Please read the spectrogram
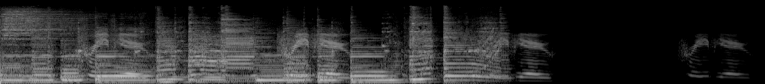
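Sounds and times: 
beat loop ending: 0.0 - 3.8.

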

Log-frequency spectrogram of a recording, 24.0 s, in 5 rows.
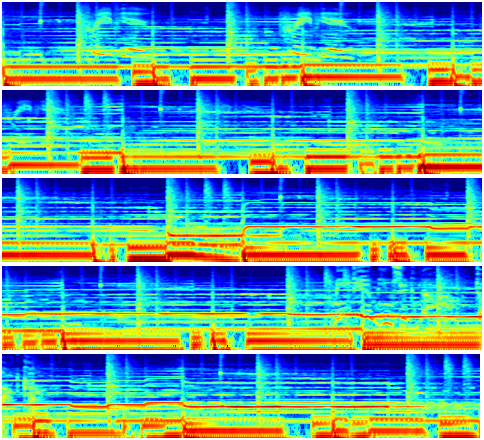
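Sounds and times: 
ambient dream loop: 0.0 - 23.9.

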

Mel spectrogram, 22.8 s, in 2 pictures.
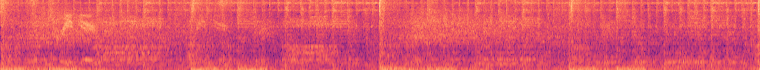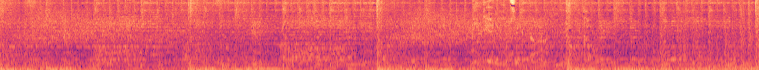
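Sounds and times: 
background choir singing: 0.0 - 22.7.

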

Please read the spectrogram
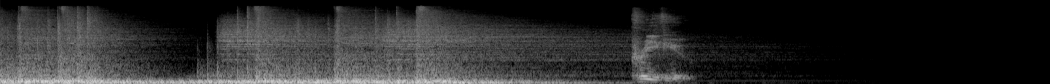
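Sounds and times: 
percussion: 0.0 - 8.0.

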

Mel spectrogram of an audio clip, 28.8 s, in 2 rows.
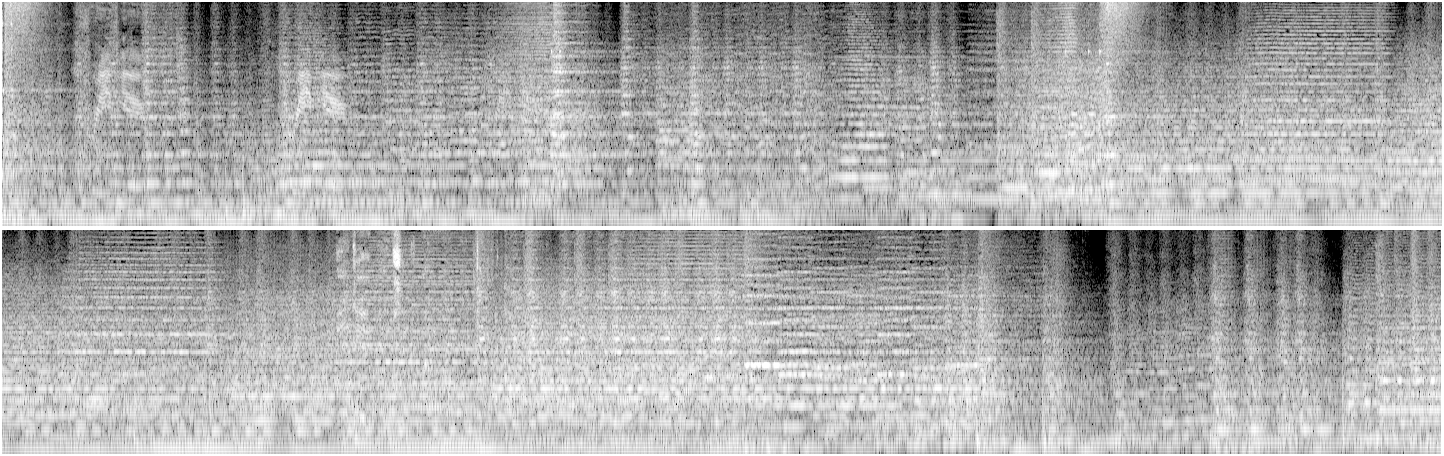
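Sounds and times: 
orchestral action music loop: 0.0 - 28.7.

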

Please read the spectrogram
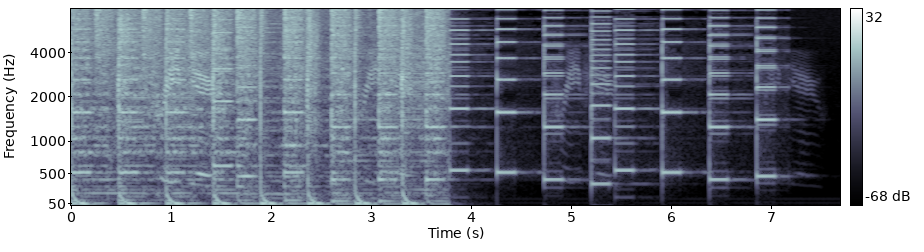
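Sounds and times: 
dance stinger: 0.0 - 3.8.

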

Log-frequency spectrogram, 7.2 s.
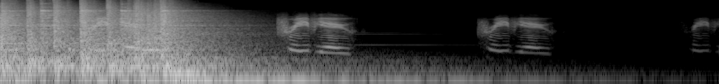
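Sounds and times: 
dramatic percussion stinger: 0.0 - 4.9.

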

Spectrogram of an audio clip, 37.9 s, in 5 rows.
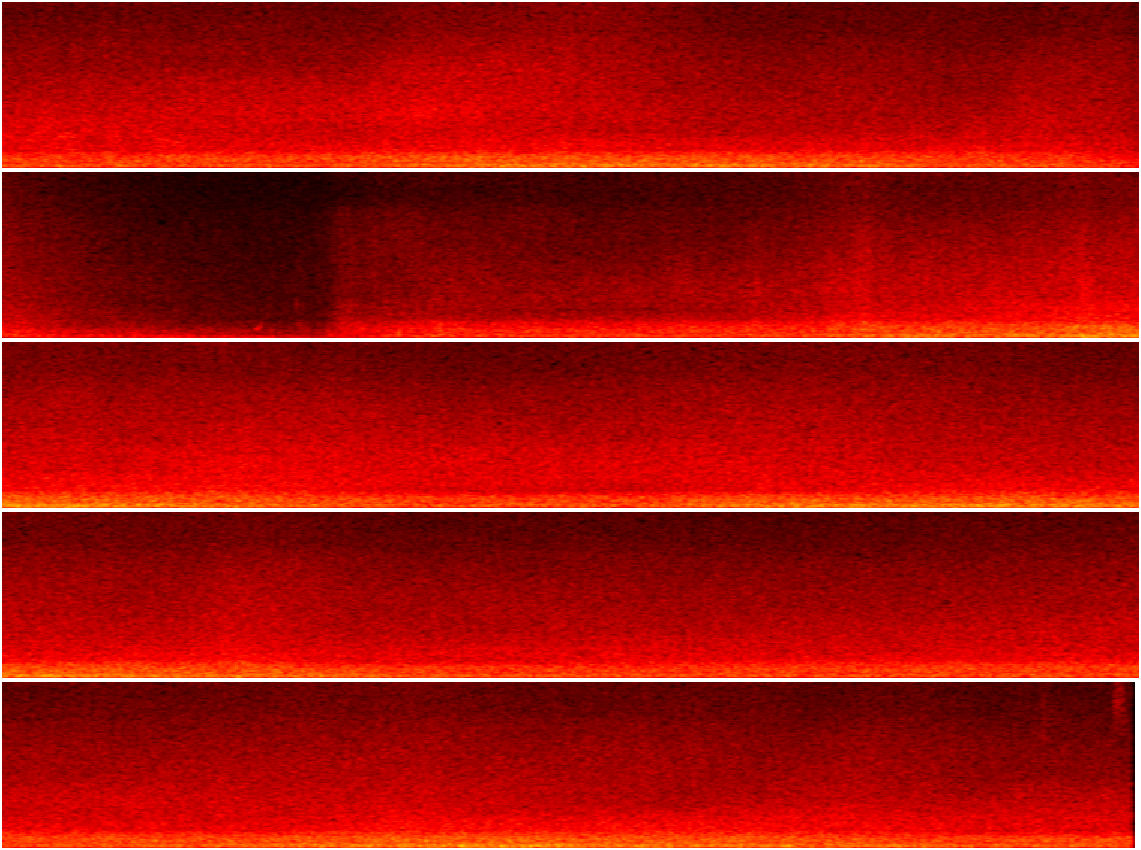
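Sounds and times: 
waves crashing: 0.0 - 37.8.

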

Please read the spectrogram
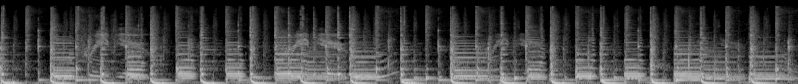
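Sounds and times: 
montuno loop: 0.0 - 7.9.

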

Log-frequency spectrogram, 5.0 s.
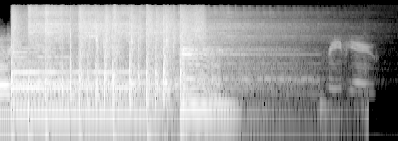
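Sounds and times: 
stomp stinger: 0.2 - 3.5.

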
